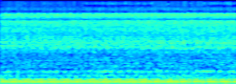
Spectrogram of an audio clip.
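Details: Turbo Mazda engine idling after timing chain work, high pressure fuel pump now plugged in: smooth, even low idle hum with no ticks, rattles or chain slap; running cleanly, sounds better.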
